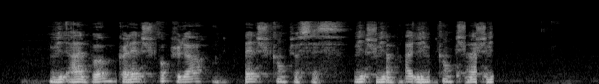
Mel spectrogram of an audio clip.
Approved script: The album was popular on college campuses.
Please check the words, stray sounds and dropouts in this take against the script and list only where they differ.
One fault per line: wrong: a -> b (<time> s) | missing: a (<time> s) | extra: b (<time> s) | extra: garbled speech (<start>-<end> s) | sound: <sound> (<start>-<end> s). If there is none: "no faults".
wrong: was -> college (1.1 s)
sound: dropout (2.3-2.5 s)
extra: garbled speech (3.5-4.9 s)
